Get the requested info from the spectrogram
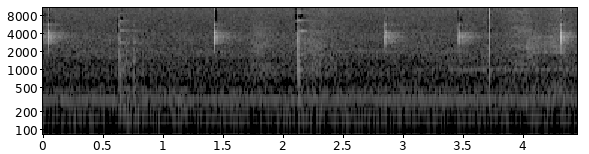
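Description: Medcom Inspector EXP Geiger counter clicking at irregular intervals, about seven short clicks in four seconds, with its pancake probe held over a cut-glass dish. Each click is a detected count of radiation, here from the mildly radioactive glass.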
